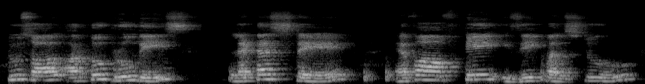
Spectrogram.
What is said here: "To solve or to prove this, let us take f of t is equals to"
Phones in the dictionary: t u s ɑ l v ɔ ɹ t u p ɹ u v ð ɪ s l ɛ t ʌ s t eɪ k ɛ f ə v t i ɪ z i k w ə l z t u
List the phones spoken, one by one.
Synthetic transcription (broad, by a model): t u s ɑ l ɔ ɹ t u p ɹ u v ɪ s l ɛ t ʌ s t eɪ ɛ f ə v t i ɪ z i k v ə l s t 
